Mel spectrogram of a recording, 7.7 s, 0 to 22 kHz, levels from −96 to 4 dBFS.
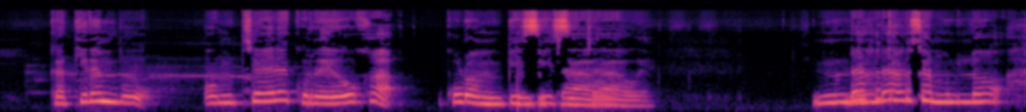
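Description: From 3.88 s to 6.98 s the speech carries a doubled audio track: a second, equally loud copy trails by roughly a fifth of a second, likely from a slower capture path. Unlike an echo, it has no decay or room colour, and it switches on and off abruptly.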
